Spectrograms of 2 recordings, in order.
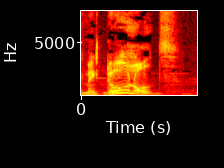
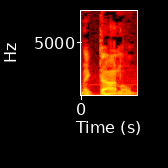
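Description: First: It is said in a put-on Scottish accent. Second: It is said in an ordinary American accent.

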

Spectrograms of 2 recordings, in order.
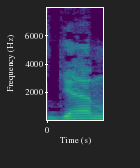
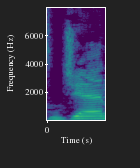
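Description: First: It begins with a hard G sound. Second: It begins with a J sound, as in generation. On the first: The speaker calls it wrong. "like the dude in Street Fighter" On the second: The speaker calls it right. "like generation"

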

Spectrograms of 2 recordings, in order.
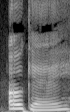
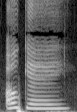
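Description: First: It sounds lukewarm and unimpressed. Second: It sounds upbeat and fully approving. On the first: It is only so-so, not bad but not good. "彼はまあまあよという意味になります" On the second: It is perfectly fine. "ポジティブな意味でバッチリですという気持ちを込めて"

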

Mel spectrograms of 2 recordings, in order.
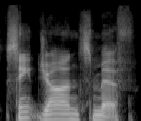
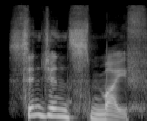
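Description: First: The name is said in a plain, ordinary way. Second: The name is said imitating the character's pronunciation.

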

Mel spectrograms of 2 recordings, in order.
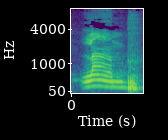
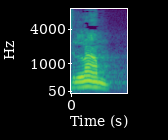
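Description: First: A B sound is pronounced at the end. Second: No B sound is pronounced at the end. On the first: The speaker calls it wrong. "You don't say lamb" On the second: The speaker calls it right. "It is lamb"

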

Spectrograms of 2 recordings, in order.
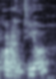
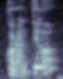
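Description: First: The name is said with a Spanish pronunciation. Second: The name is said with an American pronunciation. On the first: This is how the name should really be said. The speaker calls it right. "They can't say Quarantillo" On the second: This is how Americans usually say the name. The speaker calls it wrong. "that's how they say the guy's name every time"

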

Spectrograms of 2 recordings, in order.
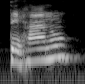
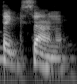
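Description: First: The middle consonant is a harsh throaty h. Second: The middle consonant is k plus s. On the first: The speaker calls it right. "Así que diremos" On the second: The speaker calls it wrong.

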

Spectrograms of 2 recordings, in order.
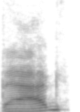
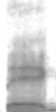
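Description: First: It is said the California way. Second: It is said the Wyoming way.

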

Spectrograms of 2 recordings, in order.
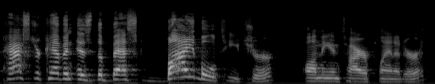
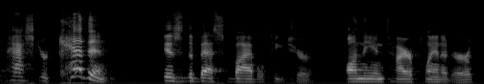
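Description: First: The word Bible is stressed. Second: The word Kevin is stressed.

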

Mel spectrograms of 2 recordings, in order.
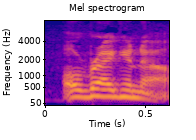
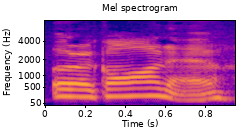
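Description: First: The word is said with an American accent. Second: The word is said with a British accent.

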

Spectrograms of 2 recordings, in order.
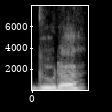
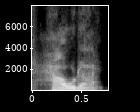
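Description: First: It begins with a hard g sound. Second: It begins with a soft, throaty breath sound. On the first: The speaker calls it wrong. "we say Gouda completely incorrectly" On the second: The speaker calls it right. "It's howdah. ... There might be a slight phlegm"

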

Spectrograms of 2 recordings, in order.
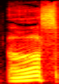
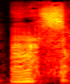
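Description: First: The word is said in an Australian way. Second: The word is said in an American way. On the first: "I want to say ass, but it's spelled differently" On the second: "I can never say ass properly because I'm an Aussie"

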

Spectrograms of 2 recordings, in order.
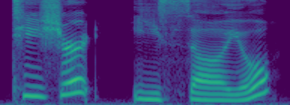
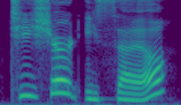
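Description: First: The sentence is spoken slowly and deliberately. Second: The sentence is spoken at a natural, quicker pace.

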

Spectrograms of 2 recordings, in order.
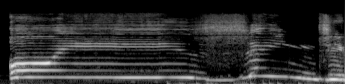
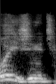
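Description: First: It is drawn out like a goal shout. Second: It is said short and quick.

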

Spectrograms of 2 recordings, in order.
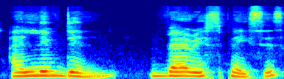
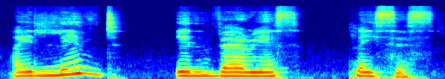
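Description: First: The words are said fast, with the 'd' of 'lived' carried onto 'in'. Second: The words are said slowly, with 'lived' and 'in' kept separate. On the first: "But if I say it quite fast" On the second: "if I say it very slowly, it would sound like this"

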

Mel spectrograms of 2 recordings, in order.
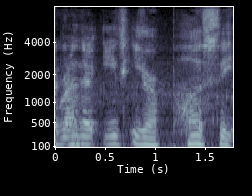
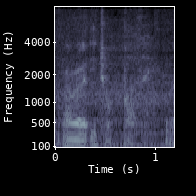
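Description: First: The phrase is said louder, with strong emphasis. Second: The phrase is said at a normal, quieter volume.

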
